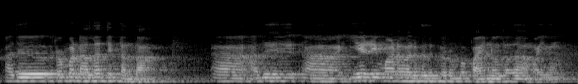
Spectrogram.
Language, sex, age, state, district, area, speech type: Tamil, male, 30-45, Tamil Nadu, Cuddalore, rural, spontaneous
